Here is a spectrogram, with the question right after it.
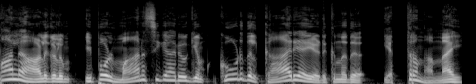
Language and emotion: Malayalam, happy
